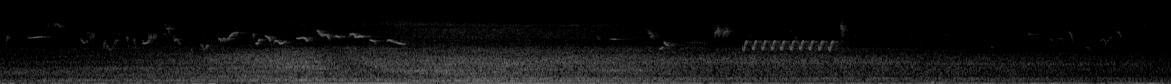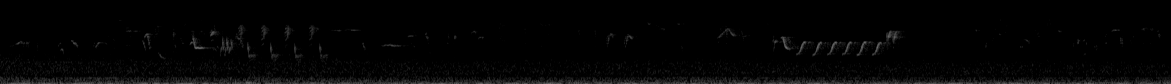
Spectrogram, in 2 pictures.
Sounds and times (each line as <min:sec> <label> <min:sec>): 0:06.0 nightingale 0:23.4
